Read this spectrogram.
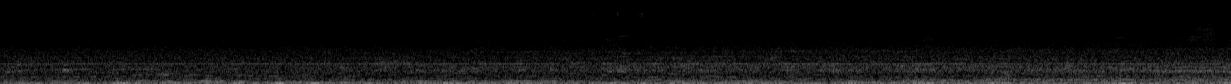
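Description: A train rumbles across a bridge in the distance.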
